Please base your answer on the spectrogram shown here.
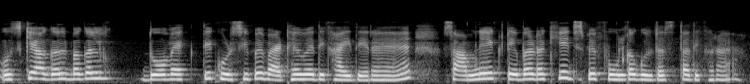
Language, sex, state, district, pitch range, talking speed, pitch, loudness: Hindi, female, Uttar Pradesh, Lalitpur, 220-250 Hz, 210 wpm, 235 Hz, -11 LUFS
